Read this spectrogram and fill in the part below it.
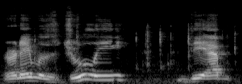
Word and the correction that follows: D'Aubigny: Hold on. Julie D'Aubigny.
